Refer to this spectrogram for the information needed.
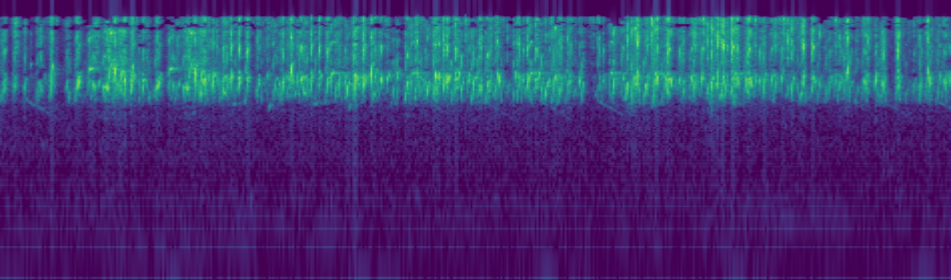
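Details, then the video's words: Steady, high-pitched twittering song of a European goldfinch, with quick tinkling notes and short buzzy trills running without pause for the whole stretch. "Goldfinch With the Best Melodies"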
